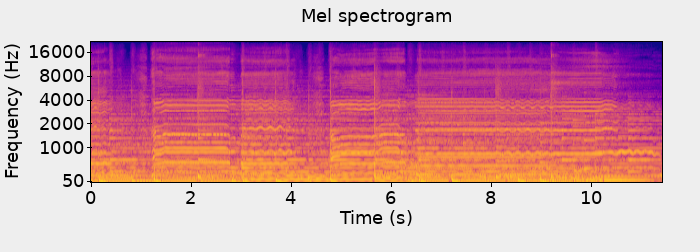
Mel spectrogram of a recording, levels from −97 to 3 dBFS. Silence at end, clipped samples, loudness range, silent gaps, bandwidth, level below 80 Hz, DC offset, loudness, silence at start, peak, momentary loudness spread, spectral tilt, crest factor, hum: 0 s; under 0.1%; 1 LU; none; 18.5 kHz; -20 dBFS; under 0.1%; -13 LUFS; 0 s; -2 dBFS; 3 LU; -5.5 dB/octave; 10 dB; none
